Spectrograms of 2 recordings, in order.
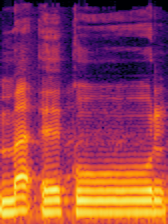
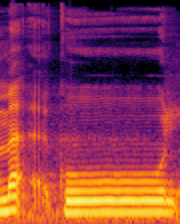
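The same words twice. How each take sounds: First: The glottal stop ends with a bouncing echo. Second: The glottal stop ends plainly without an echo. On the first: The speaker calls it wrong. "ഹംസയിൽ കലക്കല കൊടുത്തുകൊണ്ട് ചിലരൊക്കെ ഓതാറുണ്ട്" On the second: The speaker calls it right. "അങ്ങനെയല്ല ഓതേണ്ടത്"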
